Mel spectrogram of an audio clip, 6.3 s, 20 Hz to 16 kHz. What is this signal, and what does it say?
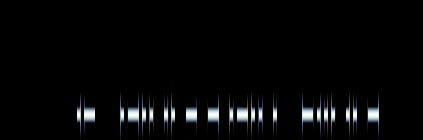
Morse code, heard as a keyed tone, about 22 wpm, 700 Hz. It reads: A LITTLE BIT
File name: practice / 22wpm / Build A Phrase - 5-Word Phrases - 22wpm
